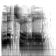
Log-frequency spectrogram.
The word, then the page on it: literally: British English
